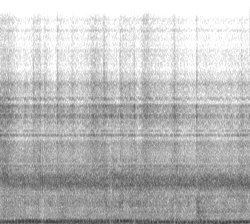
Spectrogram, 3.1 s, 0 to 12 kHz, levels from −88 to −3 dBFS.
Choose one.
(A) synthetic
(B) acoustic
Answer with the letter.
A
